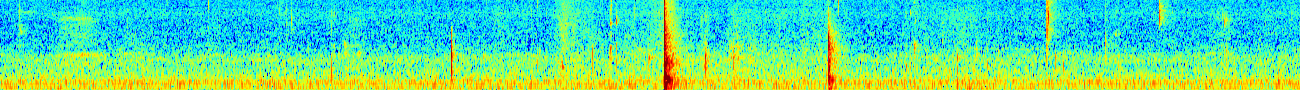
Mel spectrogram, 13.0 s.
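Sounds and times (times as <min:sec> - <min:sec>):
toddler chewing wet fruit: 0:04.5 - 0:07.5, 0:08.9 - 0:13.0.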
